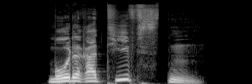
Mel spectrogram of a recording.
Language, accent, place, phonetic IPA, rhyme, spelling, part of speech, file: German, Germany, Berlin, [modeʁaˈtiːfstn̩], -iːfstn̩, moderativsten, adjective, De-moderativsten.ogg
- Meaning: 1. superlative degree of moderativ 2. inflection of moderativ: strong genitive masculine/neuter singular superlative degree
